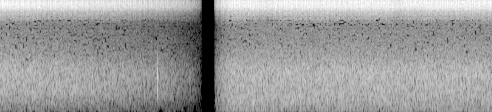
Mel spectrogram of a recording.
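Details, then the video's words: Night insects calling in a steady, very high-pitched shimmering trill that fills the air, broken by a brief complete silence around the third second before the dense chorus resumes at full strength. "night insect sounds"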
